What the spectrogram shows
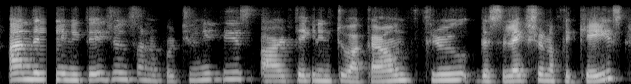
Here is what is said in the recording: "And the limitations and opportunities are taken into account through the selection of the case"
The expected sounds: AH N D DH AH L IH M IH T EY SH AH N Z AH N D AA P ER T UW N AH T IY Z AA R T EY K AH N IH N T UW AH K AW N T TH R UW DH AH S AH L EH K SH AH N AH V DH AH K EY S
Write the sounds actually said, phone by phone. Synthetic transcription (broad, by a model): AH N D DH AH L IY M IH T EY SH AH N S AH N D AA P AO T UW N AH T IY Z AA R T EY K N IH N T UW AH K AW N T TH R UW DH AH S AH L EH K SH AH N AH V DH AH K EY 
